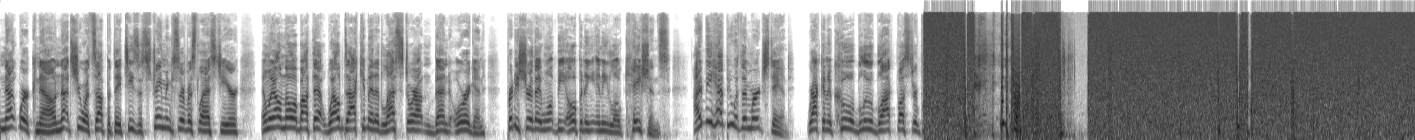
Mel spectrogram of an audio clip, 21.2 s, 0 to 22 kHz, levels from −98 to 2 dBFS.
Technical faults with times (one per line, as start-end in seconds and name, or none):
13.85-21.24 samples built from the wrong bytes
